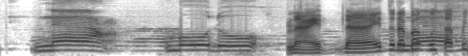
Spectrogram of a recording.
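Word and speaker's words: نَعْبُدُ: Nah, ada bunyi ain dilafalkan dari tengah tenggorokan. Na'budu.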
